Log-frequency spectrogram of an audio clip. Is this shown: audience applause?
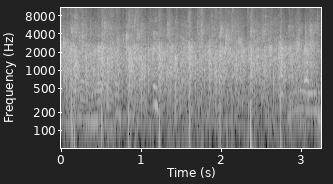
yes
